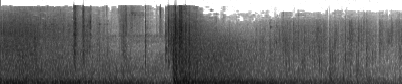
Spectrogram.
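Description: A gun is reloaded with sharp metallic clicks.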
